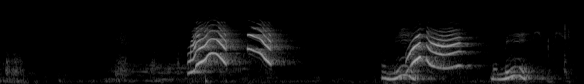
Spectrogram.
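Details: Pet Indian ringneck parakeet talking indoors, repeating the words "mummy" and "mitthu" in clear rising and falling whistled syllables, in short bursts separated by pauses.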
